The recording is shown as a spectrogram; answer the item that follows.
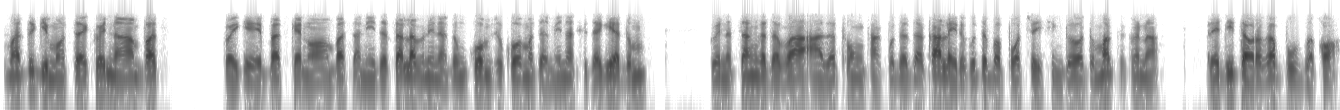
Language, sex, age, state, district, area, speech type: Manipuri, male, 30-45, Manipur, Churachandpur, rural, conversation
